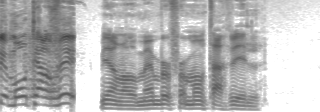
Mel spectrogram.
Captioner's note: some Applause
